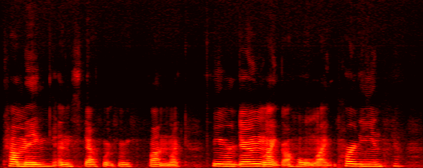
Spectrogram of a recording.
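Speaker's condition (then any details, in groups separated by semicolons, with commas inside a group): Brain injury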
